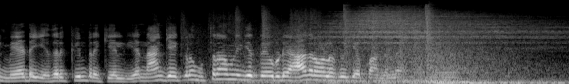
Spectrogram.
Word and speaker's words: முத்துராமலிங்கம்: சரி திருப்பரங்குன்றமாவது கஷ்டமான வார்த்தை முத இது ஏதாவது புரியுதா முத்துராமலிங்க தேவர் இது வந்து நவுன் இதை உச்சரிக்க தெரியணும்ல முத்து common name. Ram common name லிங்கம் காமன் நேம் முத்துராம் லிங்கம்னாவது சொல்லிருக்கலாம் முத்துராம் முடியல மித்ரோன் மாதிரி இருக்குது முத்துராம் அப்படின்றது முத்துராமலிங்கம்ன்ற வார்த்தையே சொல்ல தெரியாத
